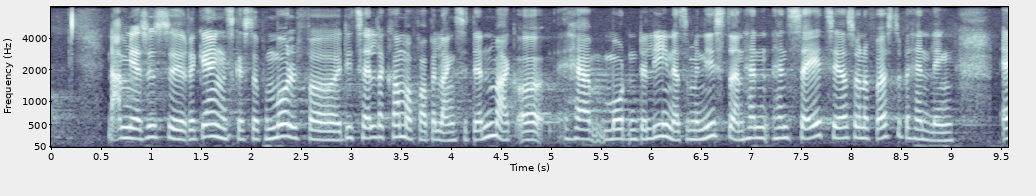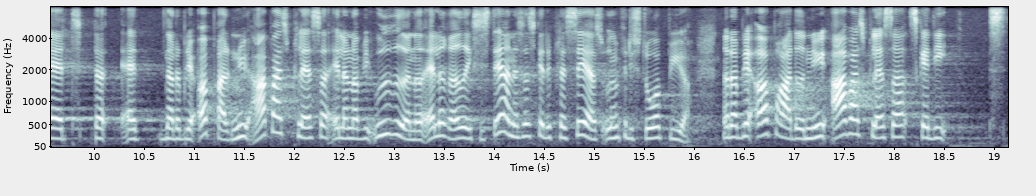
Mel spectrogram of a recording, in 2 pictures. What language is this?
Danish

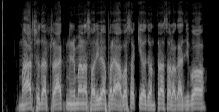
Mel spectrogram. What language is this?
Odia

